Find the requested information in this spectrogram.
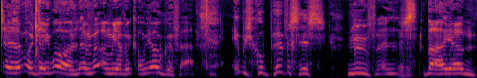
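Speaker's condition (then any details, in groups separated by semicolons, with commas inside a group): Cerebral palsy; wheelchair user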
